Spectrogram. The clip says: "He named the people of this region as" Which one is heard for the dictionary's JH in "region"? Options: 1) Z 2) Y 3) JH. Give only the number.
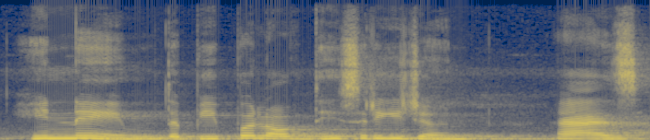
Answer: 3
